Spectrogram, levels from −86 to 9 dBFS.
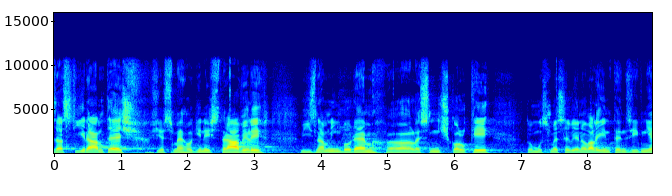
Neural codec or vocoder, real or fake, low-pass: none; real; 10.8 kHz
